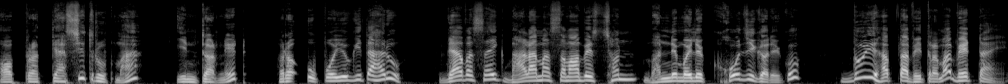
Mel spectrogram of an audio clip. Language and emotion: Nepali, surprised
